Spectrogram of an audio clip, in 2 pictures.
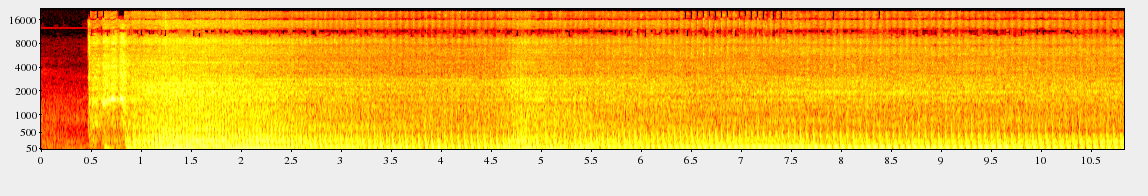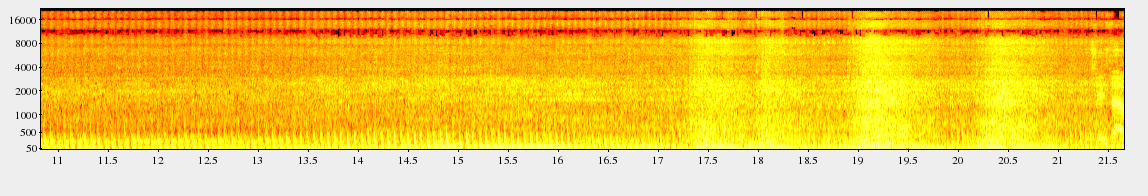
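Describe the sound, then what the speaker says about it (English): A Lexmoto LXR SE 125 motorcycle starts up close by, then settles into a loud, steady idle before a few sharp revs near the end. "Let's start her up."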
